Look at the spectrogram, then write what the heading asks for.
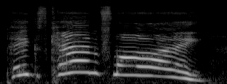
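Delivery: very high-pitched shout with "fly" drawn out. Reading the pig's line as he leaps out of the branches, shouting. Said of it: "shouted Ping Pong as he leaped out of the branches".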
